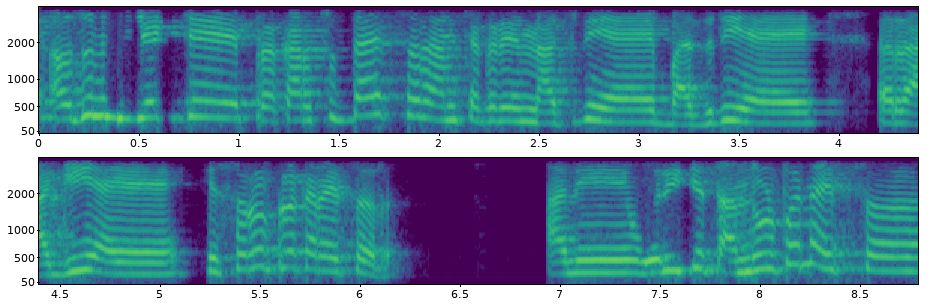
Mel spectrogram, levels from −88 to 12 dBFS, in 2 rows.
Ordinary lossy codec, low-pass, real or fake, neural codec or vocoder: none; 3.6 kHz; real; none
